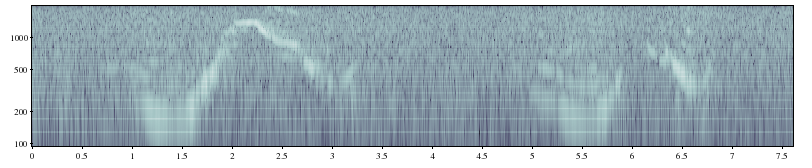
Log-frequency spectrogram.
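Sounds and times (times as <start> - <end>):
hissing ocean background: 0.0 - 7.5
bowhead whale swooping calls: 1.0 - 3.3, 5.0 - 6.9.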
